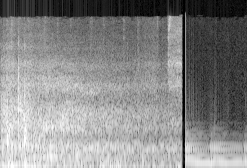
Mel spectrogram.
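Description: Wind buffeting the microphone and rolling noise from a bicycle riding across a bridge walkway. Near the end it cuts off suddenly and keyboard music begins.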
